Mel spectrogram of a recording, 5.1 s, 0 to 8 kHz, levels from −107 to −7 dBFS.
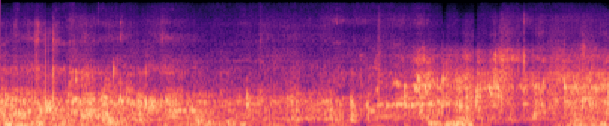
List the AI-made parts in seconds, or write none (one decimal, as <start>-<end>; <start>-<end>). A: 0.0-5.1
